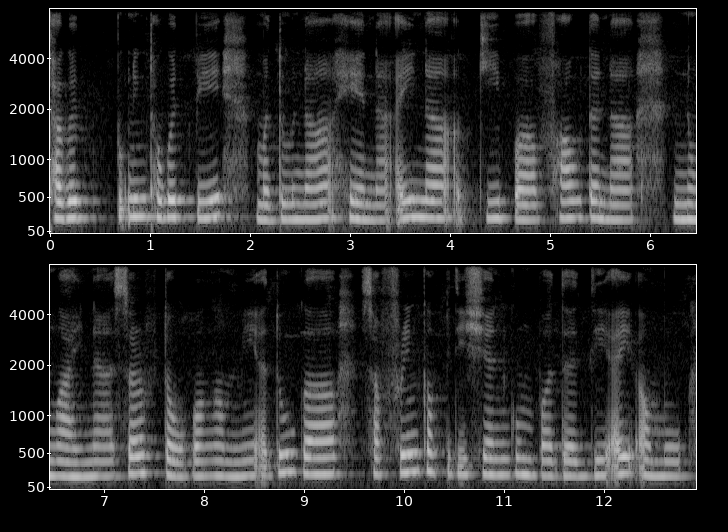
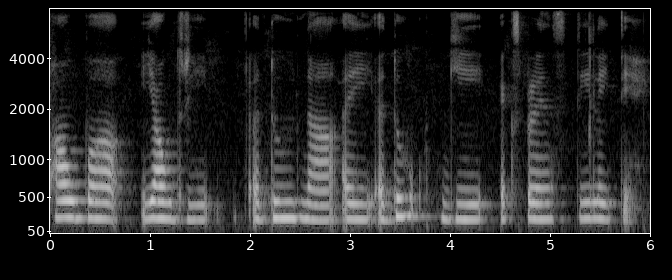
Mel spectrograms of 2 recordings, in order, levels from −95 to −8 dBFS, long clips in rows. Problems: background sounds at intervals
